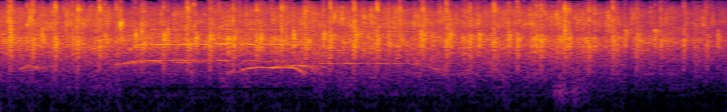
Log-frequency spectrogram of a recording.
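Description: Audience applauding steadily, the applause slowly fading toward the end.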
